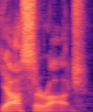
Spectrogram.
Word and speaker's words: Yasiraj: This week, we explore a wicked deadly old god, pronounced Yasiraj. I dislike that immensely. I feel like Yasiraj doesn't actually make sense.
